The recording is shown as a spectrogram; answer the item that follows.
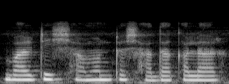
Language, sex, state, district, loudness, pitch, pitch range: Bengali, female, West Bengal, Cooch Behar, -14 LUFS, 210 Hz, 200-220 Hz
